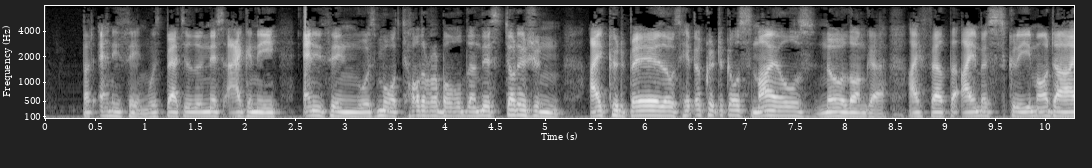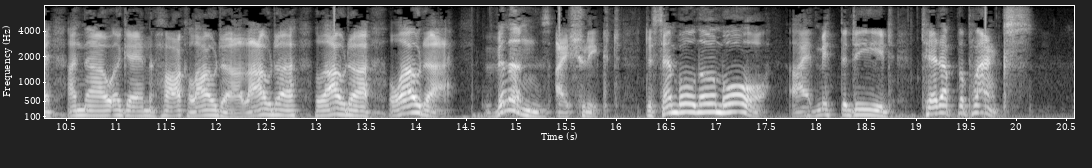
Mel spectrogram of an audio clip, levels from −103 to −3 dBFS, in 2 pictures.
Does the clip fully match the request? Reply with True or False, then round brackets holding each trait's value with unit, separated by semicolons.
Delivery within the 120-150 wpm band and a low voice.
True (145 wpm; 120 Hz)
